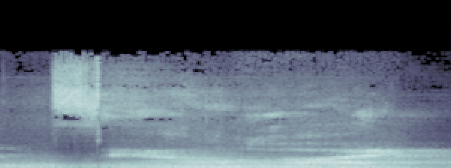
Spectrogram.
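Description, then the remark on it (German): A dense, roaring sandstorm wind rushes steadily and loudly for several seconds, with faint whistling tones rising and falling inside the roar and a brief hiss near the start. No voices. “Das Brausen des Sandsturms erstickt jeden Ruf.”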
